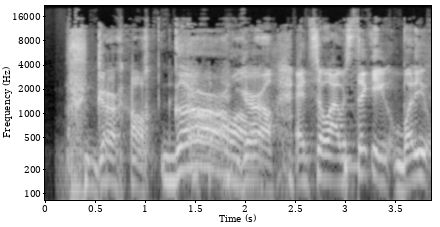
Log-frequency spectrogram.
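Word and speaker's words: Jørrel: So when I was in Norway this past year, I met somebody, and her name was Girl, and it's spelled J with an O and a slash to the O, RREL. Girl.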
